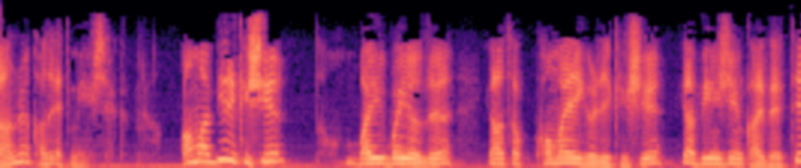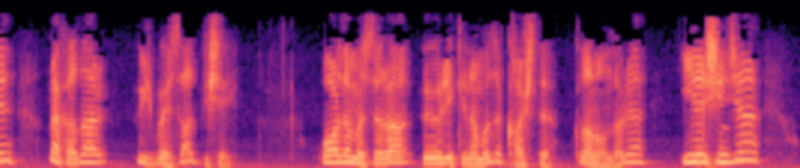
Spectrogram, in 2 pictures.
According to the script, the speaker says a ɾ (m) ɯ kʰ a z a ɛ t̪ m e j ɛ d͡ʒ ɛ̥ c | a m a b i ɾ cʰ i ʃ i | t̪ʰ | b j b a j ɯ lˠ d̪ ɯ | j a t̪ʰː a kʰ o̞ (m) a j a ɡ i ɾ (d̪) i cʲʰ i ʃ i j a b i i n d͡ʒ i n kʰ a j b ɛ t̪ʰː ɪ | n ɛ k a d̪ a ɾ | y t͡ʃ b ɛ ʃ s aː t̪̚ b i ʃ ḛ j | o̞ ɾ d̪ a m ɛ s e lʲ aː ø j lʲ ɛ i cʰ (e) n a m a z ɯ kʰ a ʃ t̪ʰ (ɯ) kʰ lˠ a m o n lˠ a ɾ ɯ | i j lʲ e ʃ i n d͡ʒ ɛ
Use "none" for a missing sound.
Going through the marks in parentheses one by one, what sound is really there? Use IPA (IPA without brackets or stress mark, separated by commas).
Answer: n, m, d̪, i, ɯ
